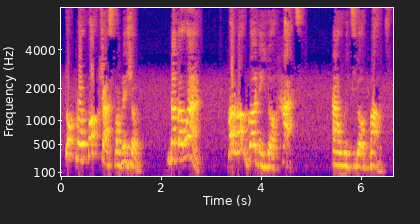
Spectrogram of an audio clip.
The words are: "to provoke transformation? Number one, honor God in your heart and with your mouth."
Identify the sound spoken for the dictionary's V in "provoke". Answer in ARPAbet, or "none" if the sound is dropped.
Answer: P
